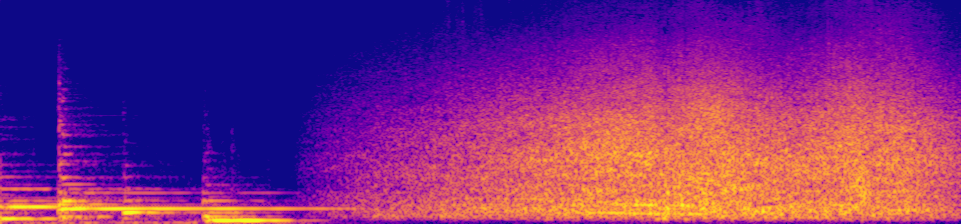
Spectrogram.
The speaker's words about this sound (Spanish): Al llegar me sorprende el tráfico, pero sobre todo que se ven muchísimos edificios todavía en obras.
